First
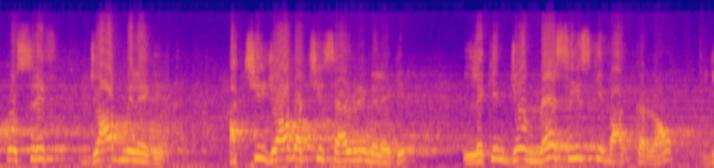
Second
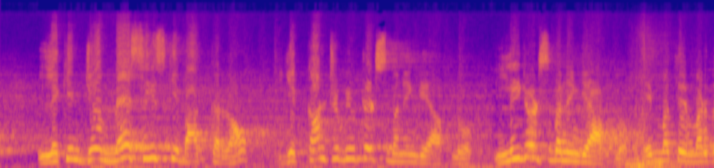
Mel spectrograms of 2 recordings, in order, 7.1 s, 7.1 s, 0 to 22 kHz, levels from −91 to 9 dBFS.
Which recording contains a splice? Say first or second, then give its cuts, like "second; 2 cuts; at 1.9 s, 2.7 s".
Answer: second; 2 cuts; at 4.8 s, 6.3 s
